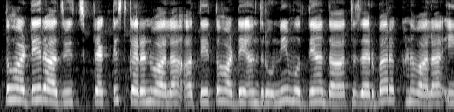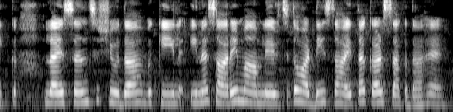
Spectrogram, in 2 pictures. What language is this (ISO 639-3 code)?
pan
